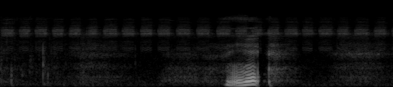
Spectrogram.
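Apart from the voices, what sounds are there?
cicadas chirping in late July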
